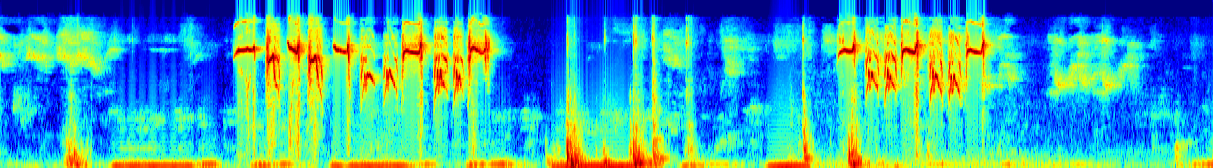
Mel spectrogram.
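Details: Lure recording of a cinereous tit to draw other birds into song: two clusters of quick, high, thin repeated notes with brief whistled accents, set apart by quieter gaps with low humming and scattered clicks.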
